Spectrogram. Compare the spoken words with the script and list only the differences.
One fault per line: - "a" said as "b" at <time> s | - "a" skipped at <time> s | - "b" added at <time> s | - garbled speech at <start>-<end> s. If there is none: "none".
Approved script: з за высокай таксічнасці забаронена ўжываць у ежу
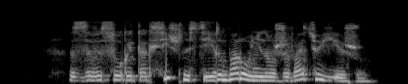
none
